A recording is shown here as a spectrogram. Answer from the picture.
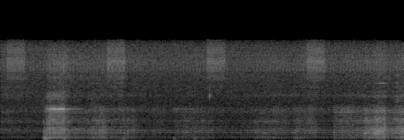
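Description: Faint, choppy radio fragments and hiss from a ghost box sweeping through stations, with a slightly louder burst about half a second in.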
